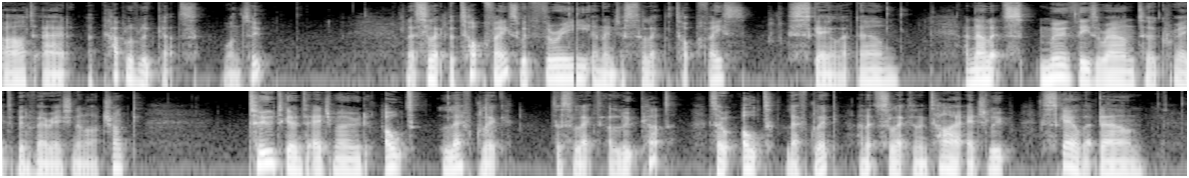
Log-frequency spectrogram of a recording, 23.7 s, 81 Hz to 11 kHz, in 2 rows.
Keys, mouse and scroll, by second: 2.8-4.3 middle drag, 4.3 3, 5.6 click, 6.6 click, 7.6 s, 14.3 2, 16.2 alt+click, 22.0 s, 23.3 middle click.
